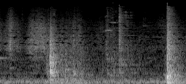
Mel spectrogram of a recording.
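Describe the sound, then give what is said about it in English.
Pizza topped with turkey, gravy in place of tomato sauce, salt and pepper slides into an oven with two sharp metallic clatters, the second loudest, between quieter scraping noises. “Then we go in the oven. So it's going in now.”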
